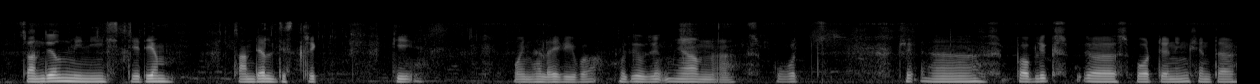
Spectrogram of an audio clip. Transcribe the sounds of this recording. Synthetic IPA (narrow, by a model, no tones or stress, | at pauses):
t͡ʃandelministedijɐm | t͡ʃandeldistɾik̚ | ki | ojnalajɾibahuzikhuzik̚mijamnɐ̰spot | pɐbliksspoɾtːɾeniŋsentɐɾ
